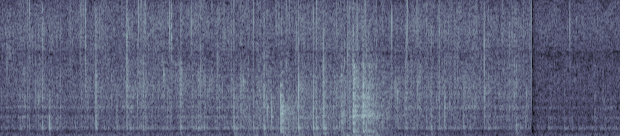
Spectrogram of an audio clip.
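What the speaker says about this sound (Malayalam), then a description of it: "ഇതിലേക്ക് ഇഞ്ചി രണ്ട് കഷ്ണം ഇഞ്ചി ചെറുതാക്കി അരിഞ്ഞത് ഇട്ടെടുത്തിട്ടുണ്ട് പിന്നെ അതുപോലെ മൂന്ന് പച്ചമുളകും ചെറുതാക്കി അരിഞ്ഞത് ഇട്ടെടുത്തിട്ടുണ്ട്" Chopped ginger and sliced green chillies frying in hot oil for a Kerala-style garlic pickle, a loud, close, continuous sizzle that swells briefly before easing, with no talking.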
